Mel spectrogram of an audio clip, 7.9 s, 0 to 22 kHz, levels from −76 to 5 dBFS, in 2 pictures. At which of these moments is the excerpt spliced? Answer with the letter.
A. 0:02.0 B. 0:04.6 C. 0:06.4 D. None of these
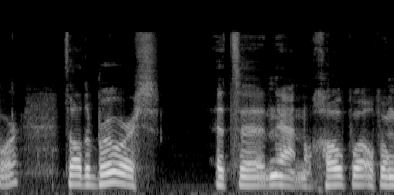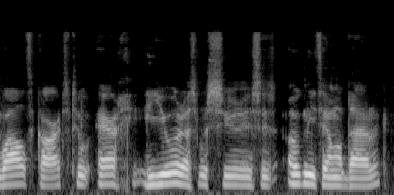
B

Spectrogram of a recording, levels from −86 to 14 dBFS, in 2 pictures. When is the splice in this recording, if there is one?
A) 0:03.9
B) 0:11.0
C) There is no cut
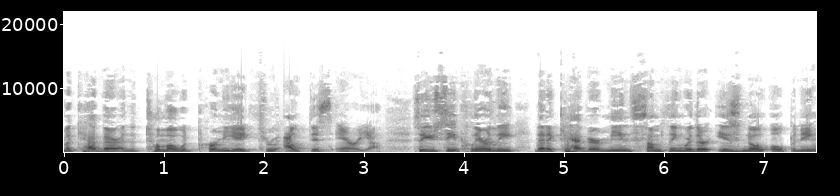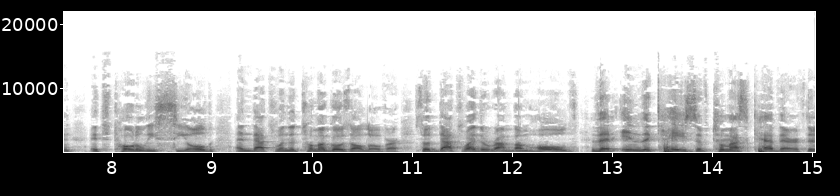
A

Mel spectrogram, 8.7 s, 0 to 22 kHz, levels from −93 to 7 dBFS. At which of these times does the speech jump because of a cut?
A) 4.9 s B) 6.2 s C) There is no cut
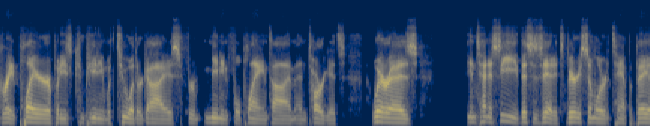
C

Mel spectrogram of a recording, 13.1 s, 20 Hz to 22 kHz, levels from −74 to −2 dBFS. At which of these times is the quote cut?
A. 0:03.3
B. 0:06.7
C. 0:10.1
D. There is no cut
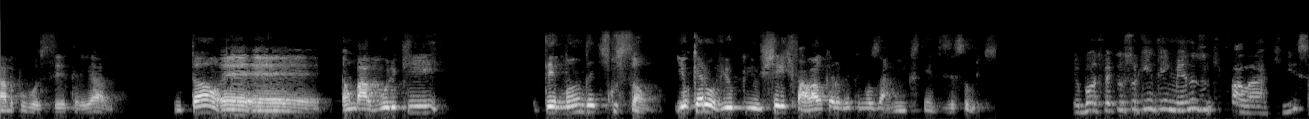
A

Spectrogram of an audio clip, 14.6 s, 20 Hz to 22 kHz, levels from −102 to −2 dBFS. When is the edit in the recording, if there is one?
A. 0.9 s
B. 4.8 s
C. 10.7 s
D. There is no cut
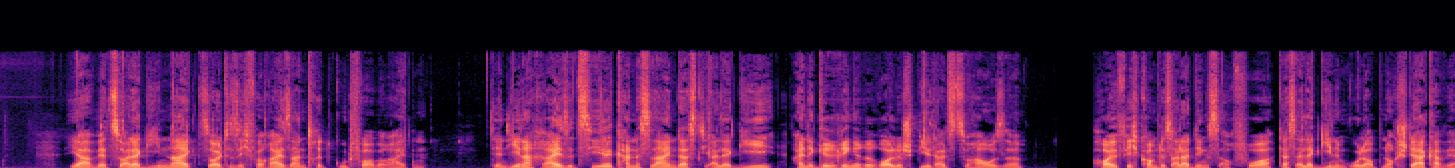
D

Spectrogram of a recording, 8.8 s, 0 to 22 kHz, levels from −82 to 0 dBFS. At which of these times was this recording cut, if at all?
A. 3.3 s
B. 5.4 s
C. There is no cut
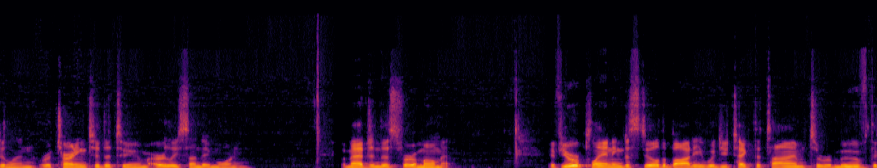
A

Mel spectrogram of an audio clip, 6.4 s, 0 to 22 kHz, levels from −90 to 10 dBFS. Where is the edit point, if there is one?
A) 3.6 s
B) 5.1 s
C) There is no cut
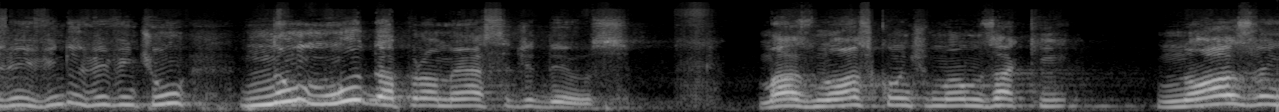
A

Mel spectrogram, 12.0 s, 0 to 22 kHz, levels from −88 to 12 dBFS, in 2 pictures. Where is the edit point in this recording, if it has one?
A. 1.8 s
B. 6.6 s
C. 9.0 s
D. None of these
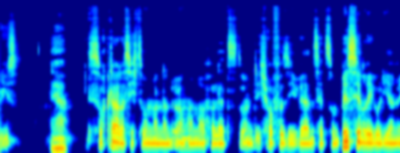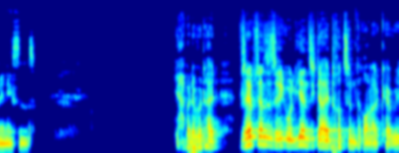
D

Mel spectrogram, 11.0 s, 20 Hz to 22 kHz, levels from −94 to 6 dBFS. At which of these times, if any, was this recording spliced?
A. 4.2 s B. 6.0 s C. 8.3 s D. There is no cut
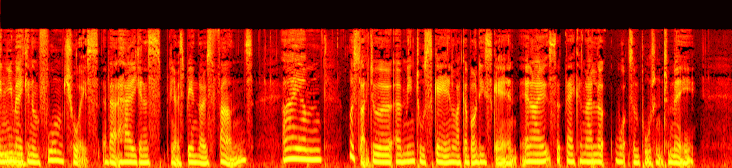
A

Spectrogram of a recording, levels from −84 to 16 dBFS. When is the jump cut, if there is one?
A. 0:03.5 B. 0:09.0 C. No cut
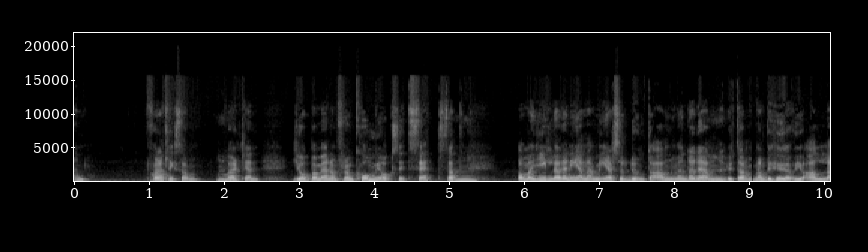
B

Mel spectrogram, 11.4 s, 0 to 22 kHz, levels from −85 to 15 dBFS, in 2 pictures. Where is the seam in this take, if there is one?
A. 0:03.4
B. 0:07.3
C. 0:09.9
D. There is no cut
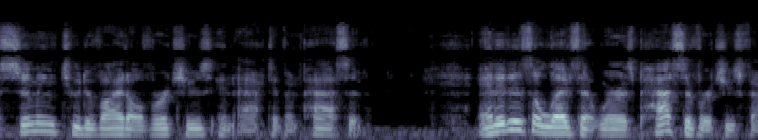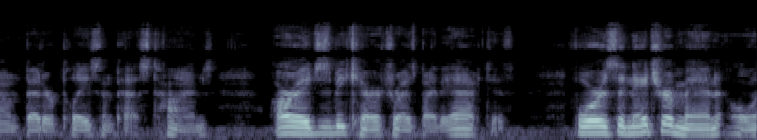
C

